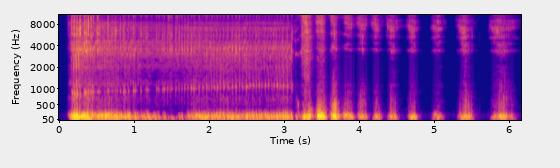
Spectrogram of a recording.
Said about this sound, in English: He sees the guy snoring.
